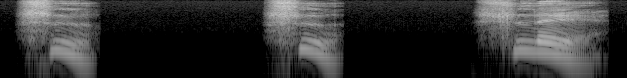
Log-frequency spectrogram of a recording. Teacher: put your tongue on the roof of your mouth just above your teeth. And say L like the L in lid, L, while blowing air.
